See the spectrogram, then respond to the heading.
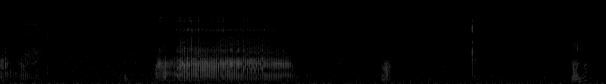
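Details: Snoring: a single rattling snore of about a second and a half, with soft breathing and faint room noise around it.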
